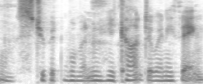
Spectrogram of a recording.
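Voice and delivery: muttering under breath. Retelling a kitchen moment, quoting the words said under breath, retelling muttering under breath. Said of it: "I kind of said it under my breath".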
